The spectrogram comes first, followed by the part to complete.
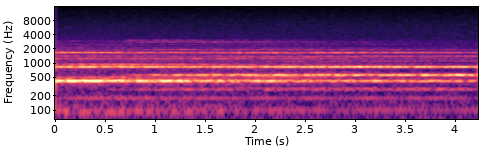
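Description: Ambient electronic music: layered, sustained drone tones held steady, with a lower tone giving way to a slightly higher one about a second in.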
